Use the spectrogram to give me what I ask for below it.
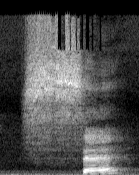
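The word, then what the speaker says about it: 셋: Yes, this is an S sound, but this is pronounced set, set.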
